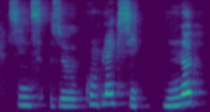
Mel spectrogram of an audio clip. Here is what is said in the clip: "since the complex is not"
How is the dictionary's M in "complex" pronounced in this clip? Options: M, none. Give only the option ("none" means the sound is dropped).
none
